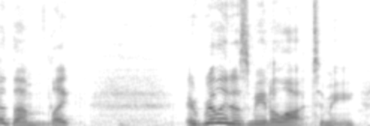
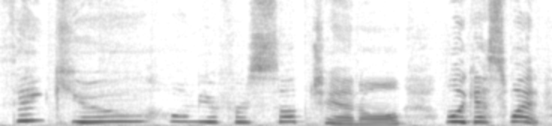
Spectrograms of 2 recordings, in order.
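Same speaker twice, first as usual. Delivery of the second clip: excited; 8 semitones higher than usual. Real, not acted. Gasps at a new sub.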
